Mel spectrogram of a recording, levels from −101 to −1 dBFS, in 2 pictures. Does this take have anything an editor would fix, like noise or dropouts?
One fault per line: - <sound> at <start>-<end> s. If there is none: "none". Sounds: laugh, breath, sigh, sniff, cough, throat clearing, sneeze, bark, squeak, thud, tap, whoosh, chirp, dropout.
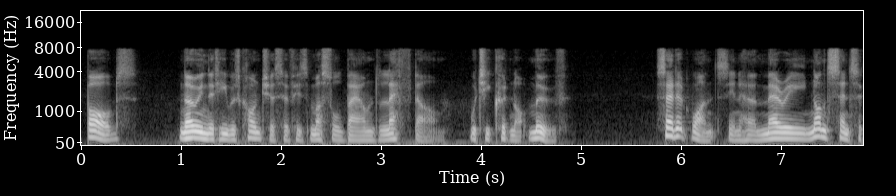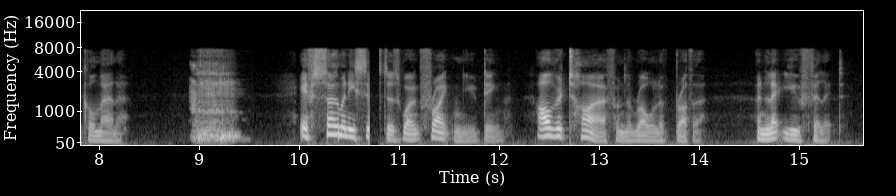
- throat clearing at 8.9-9.5 s
- dropout at 10.7-10.8 s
